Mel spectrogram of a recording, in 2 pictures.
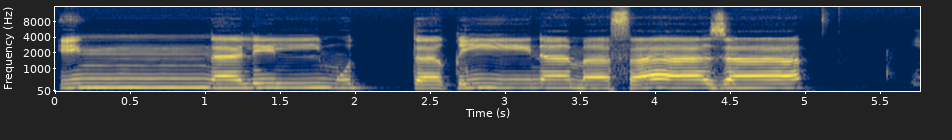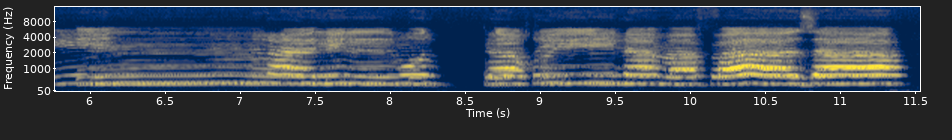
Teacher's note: مفازا پہلے الف مدہ ہے اور بعد میں وقف کرتے ہوئے الف مدہ کی آواز ہے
